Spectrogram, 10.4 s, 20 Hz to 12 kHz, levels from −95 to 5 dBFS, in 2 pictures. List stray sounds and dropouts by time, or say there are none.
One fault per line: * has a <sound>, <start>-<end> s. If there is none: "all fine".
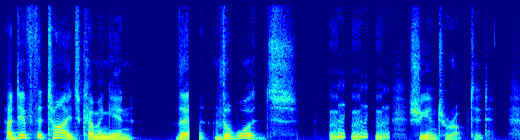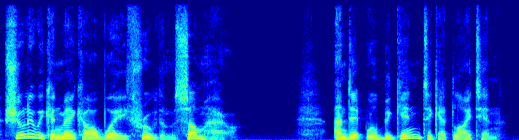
* has a dropout, 1.9-2.0 s
* has a laugh, 3.3-3.9 s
